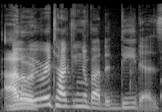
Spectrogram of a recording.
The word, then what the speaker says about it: Adidas: As a moment to recognize that you said it right. – Because I like to say Adidas. – It's Adidas.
